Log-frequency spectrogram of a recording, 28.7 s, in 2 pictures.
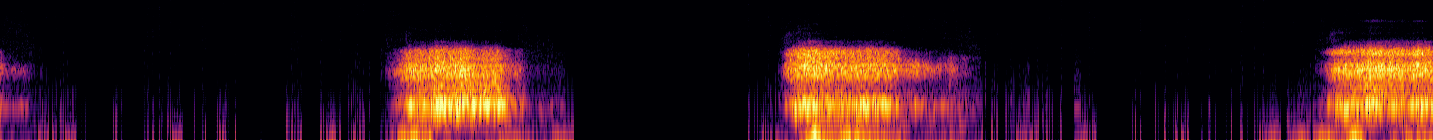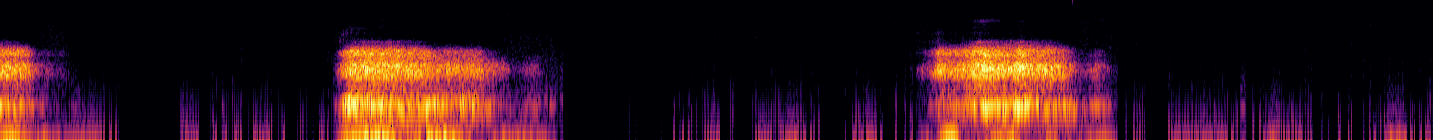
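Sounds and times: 
reversed breathing of a sleeping person: 4.0s - 5.2s, 7.9s - 9.6s, 13.3s - 14.8s, 17.8s - 19.3s, 23.6s - 25.3s.

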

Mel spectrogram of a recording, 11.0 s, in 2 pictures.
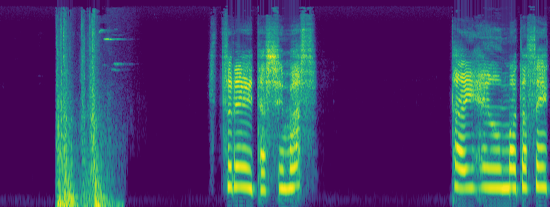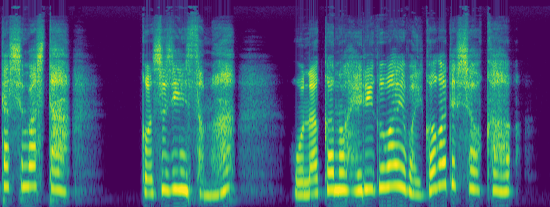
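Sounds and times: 
sliding door opening: 0.6s - 1.2s
speech: 2.2s - 3.2s, 4.5s - 10.8s.

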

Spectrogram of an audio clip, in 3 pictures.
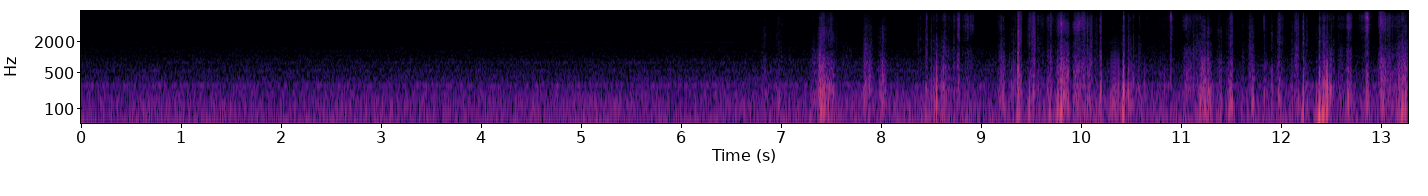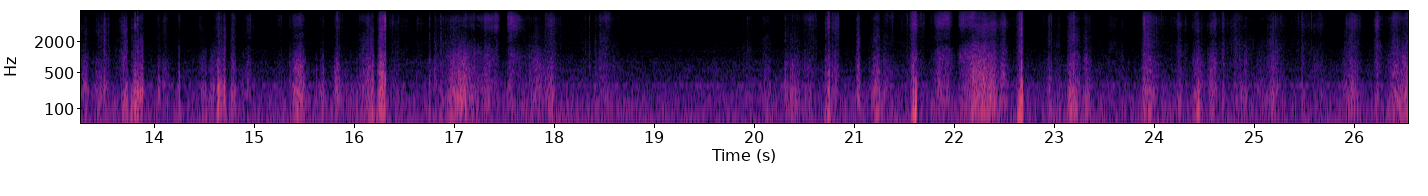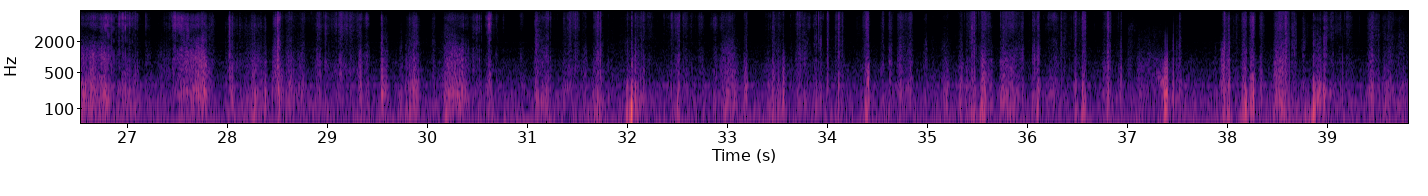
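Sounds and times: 
ear cleaning with a cotton swab in the left ear: 6.7s - 18.8s, 19.6s - 39.8s.

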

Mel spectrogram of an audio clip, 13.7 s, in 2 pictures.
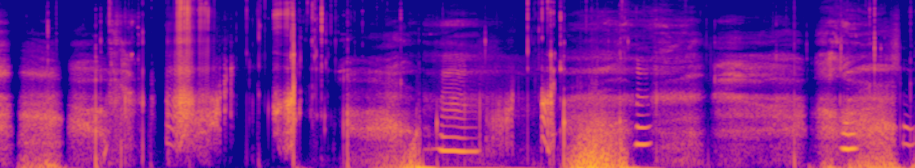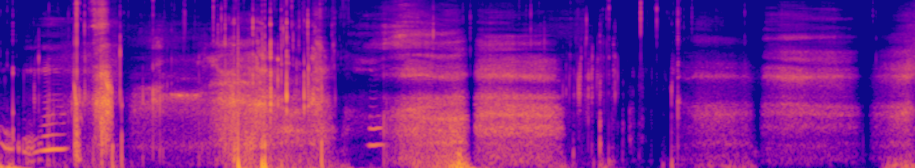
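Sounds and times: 
ear licking sounds: 0.4s - 5.2s, 5.9s - 9.6s, 11.0s - 12.0s.

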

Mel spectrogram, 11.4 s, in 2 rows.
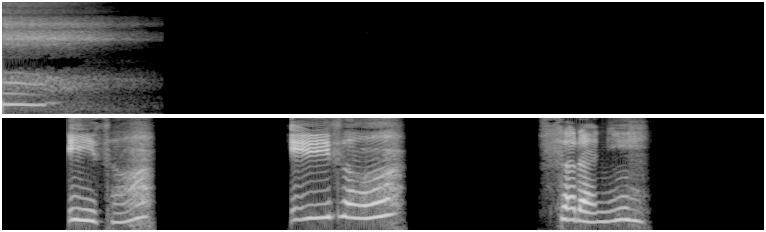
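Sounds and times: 
long exhale during a deep-breathing exercise: 0.0s - 1.2s
speech: 6.2s - 6.9s, 7.9s - 8.8s, 9.8s - 10.6s.

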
